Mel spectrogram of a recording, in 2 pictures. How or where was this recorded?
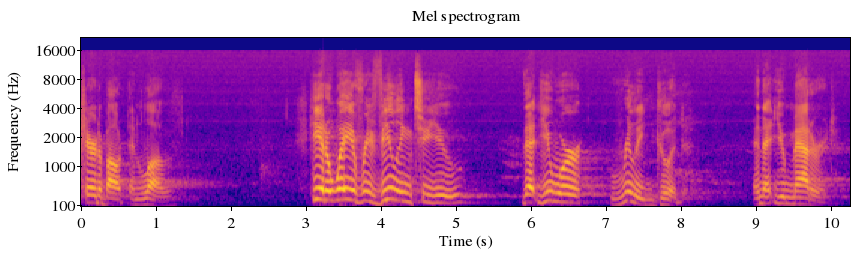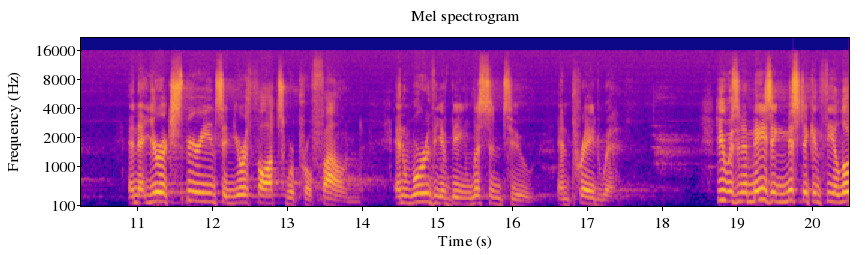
large echoing room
